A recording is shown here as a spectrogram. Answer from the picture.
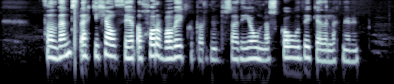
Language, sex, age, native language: Icelandic, female, 30-39, Icelandic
